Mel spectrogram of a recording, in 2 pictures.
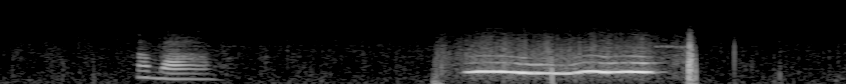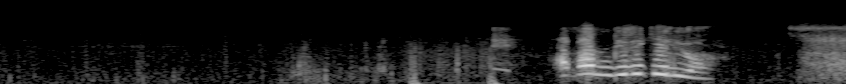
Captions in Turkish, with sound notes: Tamaam! [Islık sesi] Aman biri geliyor!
